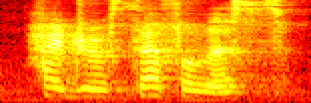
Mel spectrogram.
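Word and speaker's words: hydrocephalus: u s and this is how it is pronounced hydris hydris hydris is a noun a condition in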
